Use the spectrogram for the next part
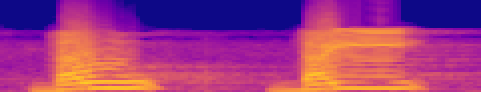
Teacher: اور جب یا لین ادا کریں گے تو زبر کو یا کی طرف یعنی با یا زبر بائی یا کی طرف لوٹے گی اور آواز گرے گی آخر میں آ کے. بائی یعنی زبر ادا ہو کر جب یا ادا کریں گے تو آواز کو گرا دیں گے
